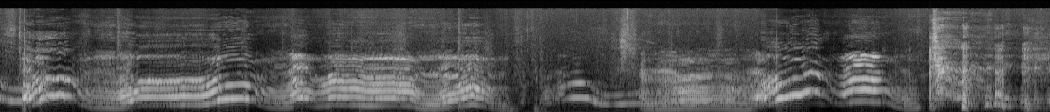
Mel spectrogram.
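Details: A husky talking to its owner indoors with a long run of wavering, rising and falling harmonic howls and yodel-like whines, broken by brief pauses, with a sharper noisy yip at the end.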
